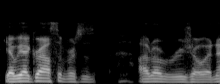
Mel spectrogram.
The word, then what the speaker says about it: Araújo: We're putting that extra syllable in there. Araújo.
